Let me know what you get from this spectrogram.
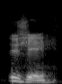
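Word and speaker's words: Suger: we started recording, of Divine Light by Abbott Shoot. Okay. Sujet. It's French. I took Spanish in high school, so French pronunciations are not my thing.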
